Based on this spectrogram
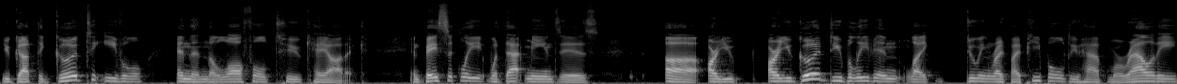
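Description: A man with an unremarkable speaking voice talks at a moderate pace and medium pitch, with ordinary pitch variation. The recording is very clean, with a silent background. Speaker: player. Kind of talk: tabletop roleplaying game session, casual.

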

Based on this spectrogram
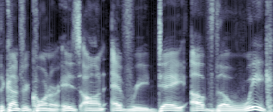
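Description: A man's upbeat-toned voice. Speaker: radio host. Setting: studio.

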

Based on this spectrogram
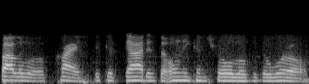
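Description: A woman with an American accent at a fairly low pitch and a moderate pace. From Sumter, South Carolina. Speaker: panelist. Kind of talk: live talk radio discussion.

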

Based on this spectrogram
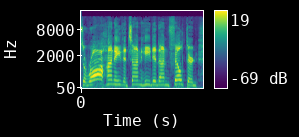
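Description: This man talks at a moderate pace with a bright, sharp tone and an American accent. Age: 60s. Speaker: radio host, naturopath. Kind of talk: live call-in radio show. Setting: studio.

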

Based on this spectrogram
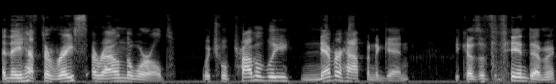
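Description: Very wide pitch swings at a moderate pace, in a dry, close sound with no echo. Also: man. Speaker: podcast co-host. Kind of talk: casual banter.

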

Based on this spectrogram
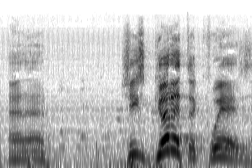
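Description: A man's raised, projected voice with very wide pitch swings at a moderate pace, amid noticeable background noise and audible room echo. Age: 40s. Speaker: stand-up comedian. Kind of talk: stand-up. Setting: bar stage with small audience. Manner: halting, repeats words.

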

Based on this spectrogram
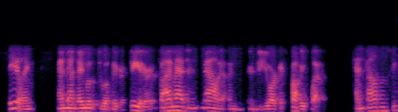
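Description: A man at medium pitch, very fast pace, with very wide pitch swings. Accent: Pittsburgh. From Pittsburgh, US. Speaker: podcast host and chef. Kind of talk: casual chat. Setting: coffee shop, recorded live.

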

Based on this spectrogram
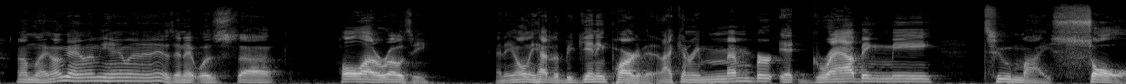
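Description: With an American accent, a man talks at a moderate pace in an ordinary speaking voice, his medium pitch carried by lively intonation. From western Pennsylvania. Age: 50s. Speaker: recovering alcoholic, former auto mechanic. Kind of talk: casual storytelling chat.

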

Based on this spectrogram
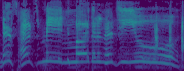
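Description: Someone puts on a high-pitched character voice and speaks very slowly over clear background noise. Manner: menacing.

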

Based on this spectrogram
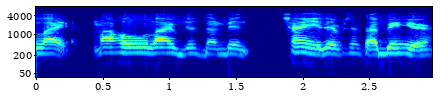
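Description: A man speaks at a very fast pace. His voice sits at a medium pitch. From Mississippi. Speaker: football prospect. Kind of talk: interview.

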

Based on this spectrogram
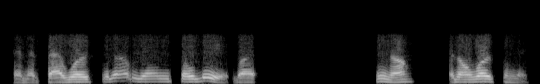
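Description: A man speaks at a medium pitch with ordinary pitch variation, leaving long, frequent pauses. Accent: American. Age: 40s. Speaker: former school teacher and youth mentor. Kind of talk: call-in radio discussion.

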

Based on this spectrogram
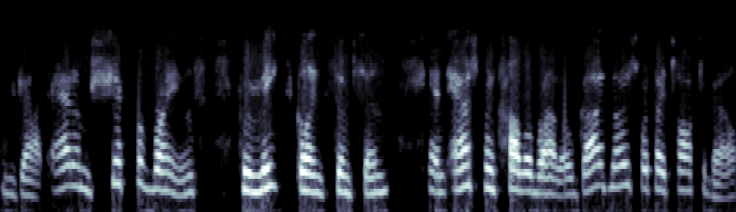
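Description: A woman with an ordinary speaking voice talks at a fairly slow pace and fairly high pitch, with lively intonation and big swings in loudness. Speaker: caller. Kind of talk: casual call-in chat.

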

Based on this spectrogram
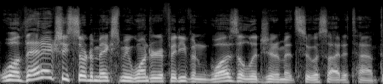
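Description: A very fast-talking man with an American accent on a very clean recording with a silent background. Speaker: podcast co-host and producer. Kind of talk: casual chat.

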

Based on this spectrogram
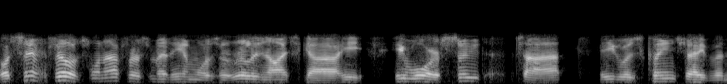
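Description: A man's medium-pitched voice, ordinary pitch variation, and a fairly slow pace. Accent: Tennessee. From Jackson, Tennessee. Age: 70s. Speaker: rockabilly singer. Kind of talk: interview. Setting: phone call. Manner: halting.

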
